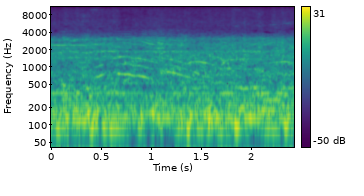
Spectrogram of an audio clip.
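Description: Crowd voices and chatter over the steady running of a tractor's diesel engine as it pulls a parade float past.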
